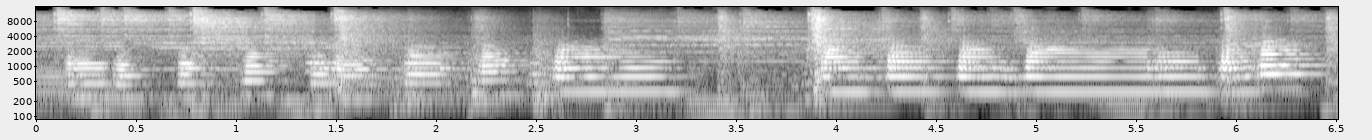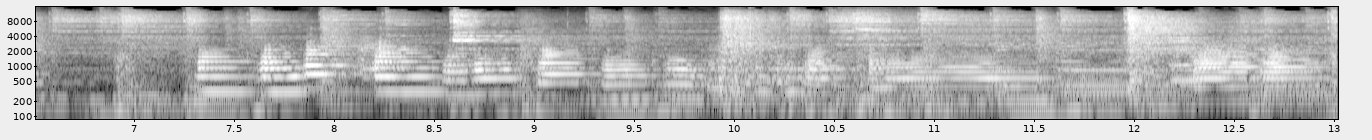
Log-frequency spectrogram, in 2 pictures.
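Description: Small jazz combo playing live, with a trombone carrying the lead line in sustained, held notes over a moving bass line and drums with cymbals.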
